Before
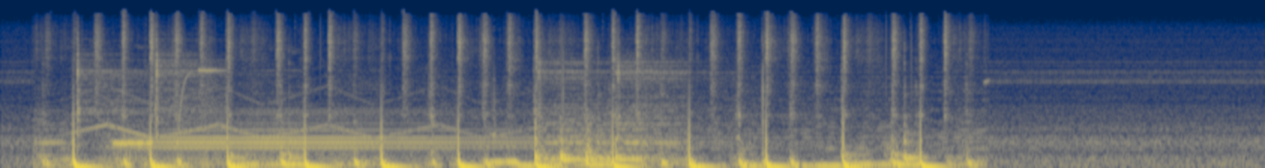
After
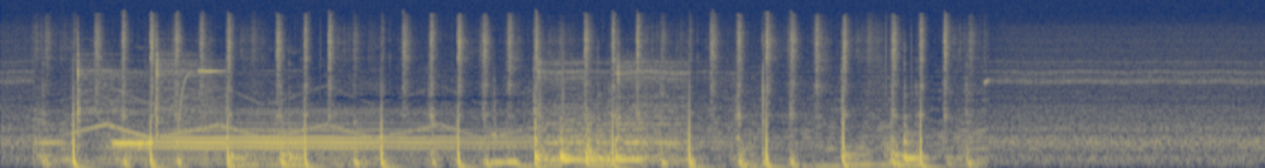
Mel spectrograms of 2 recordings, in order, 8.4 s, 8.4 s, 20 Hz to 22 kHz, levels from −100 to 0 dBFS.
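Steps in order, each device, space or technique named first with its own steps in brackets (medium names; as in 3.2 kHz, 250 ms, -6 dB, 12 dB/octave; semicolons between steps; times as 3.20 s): high-pass 200 Hz 12 dB/octave; noise-reduction cassette on a plain deck (tape noise reduction on one side only encoder only; wow and flutter 24 cents; white noise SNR 40 dB); 2.23–3.45 s: band-stop 2.3 kHz, Q 5.9; trim +4 dB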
